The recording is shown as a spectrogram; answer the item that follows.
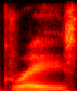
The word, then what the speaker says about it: Greys: It's actually, you've been mispronouncing it the entire show. It's actually 50 Shades of Greys. That's plural, G-R-E-Y-S. And you've been using the singular, which tells me what kind of smut you've been reading.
